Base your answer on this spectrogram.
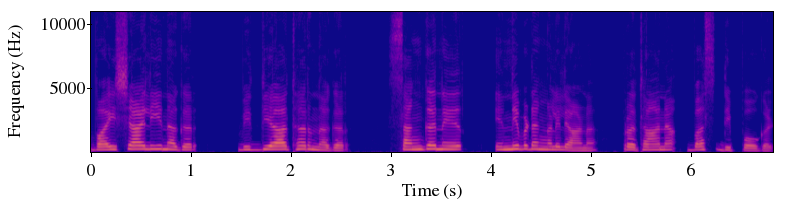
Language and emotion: Malayalam, neutral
